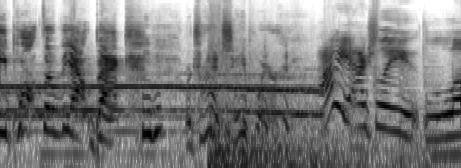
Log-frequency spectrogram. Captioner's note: laughs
